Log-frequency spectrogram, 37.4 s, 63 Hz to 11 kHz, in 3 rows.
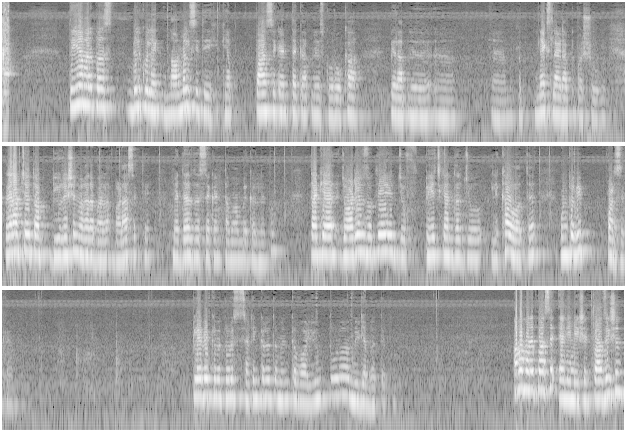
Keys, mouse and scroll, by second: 3.0 click, 13.1 click, 28.2 click, 31.5 click, 36.0 click.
